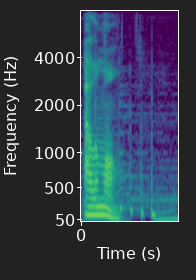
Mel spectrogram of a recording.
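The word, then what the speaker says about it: Allemand: Uh another honorable mention is um Julie Alammon. That's how you say her name. Julie Alammon.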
